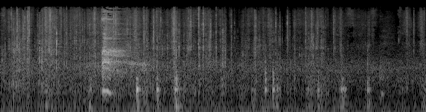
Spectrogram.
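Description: Plastic greenhouse sheeting crinkling and rustling as it is gripped and pressed against the wooden frame by hand, with scattered light taps and knocks and a louder rustle about two seconds in.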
